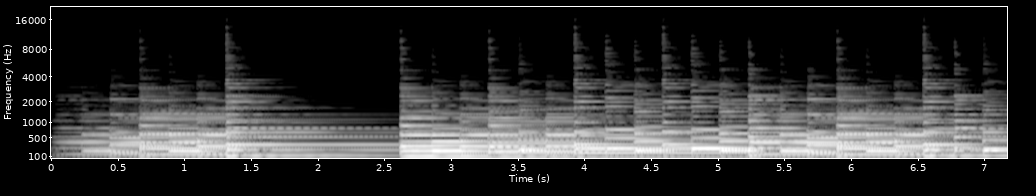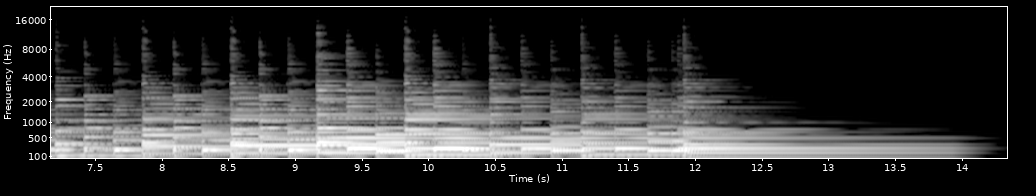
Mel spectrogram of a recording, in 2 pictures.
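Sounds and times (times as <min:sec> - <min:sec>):
classical guitar: 0:00.0 - 0:14.2.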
